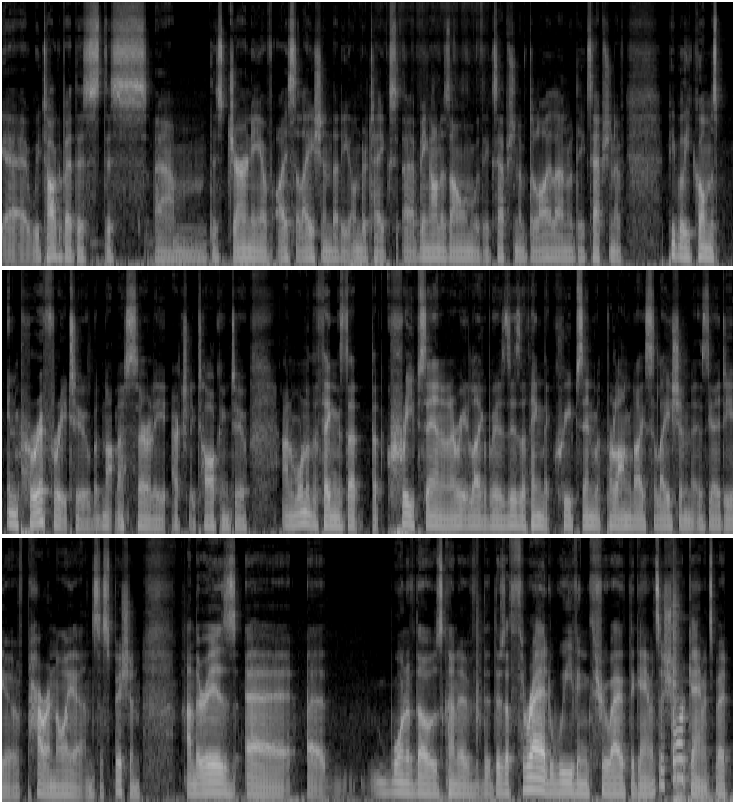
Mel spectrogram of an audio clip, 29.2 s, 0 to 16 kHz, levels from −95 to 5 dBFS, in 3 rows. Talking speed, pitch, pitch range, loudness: 195 wpm, 85 Hz, 75-90 Hz, -35 LUFS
